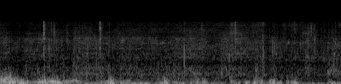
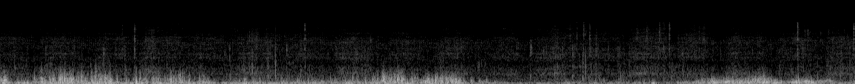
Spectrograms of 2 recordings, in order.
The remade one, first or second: first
